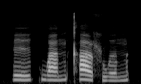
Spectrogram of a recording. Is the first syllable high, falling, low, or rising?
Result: rising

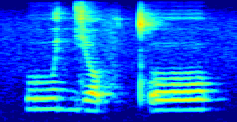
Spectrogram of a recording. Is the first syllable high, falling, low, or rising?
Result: high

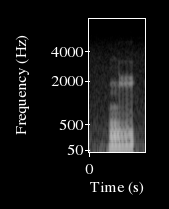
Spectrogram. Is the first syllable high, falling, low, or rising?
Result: rising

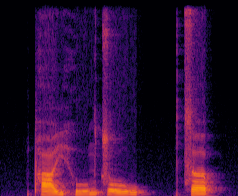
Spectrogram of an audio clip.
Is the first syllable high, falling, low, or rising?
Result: rising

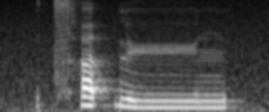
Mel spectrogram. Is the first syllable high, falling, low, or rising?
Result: high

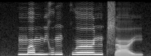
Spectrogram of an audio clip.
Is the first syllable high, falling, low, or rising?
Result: high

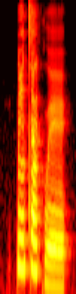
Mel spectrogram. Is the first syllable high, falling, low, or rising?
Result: high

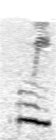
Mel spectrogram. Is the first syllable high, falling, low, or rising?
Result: falling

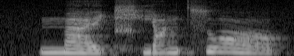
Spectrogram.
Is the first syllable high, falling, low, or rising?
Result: low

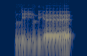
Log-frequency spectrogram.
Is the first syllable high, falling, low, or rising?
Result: low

